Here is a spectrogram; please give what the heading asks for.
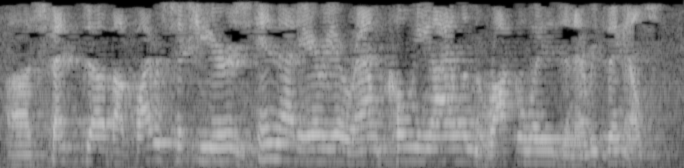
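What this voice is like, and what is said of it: Non-West Coast American accent. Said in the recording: “You can tell from my accent, or the people that know me, that I don't come from the West Coast.”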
